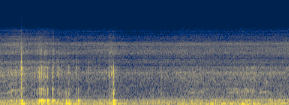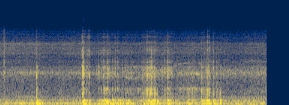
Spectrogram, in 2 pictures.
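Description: Motorcycle riding at road speed, heard from the bike itself: engine running under heavy wind noise on the microphone, with scattered thumps. The sound cuts off suddenly just before the end.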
